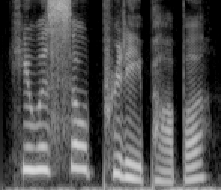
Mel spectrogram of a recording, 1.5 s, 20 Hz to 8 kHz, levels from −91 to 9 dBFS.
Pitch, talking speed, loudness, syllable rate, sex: 260 Hz, 205 wpm, -15 LUFS, 5.3 syllables/s, female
